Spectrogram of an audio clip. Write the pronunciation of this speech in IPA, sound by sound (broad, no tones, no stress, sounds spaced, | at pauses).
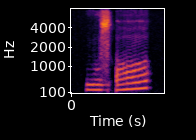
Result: w u z ʔ ɔː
